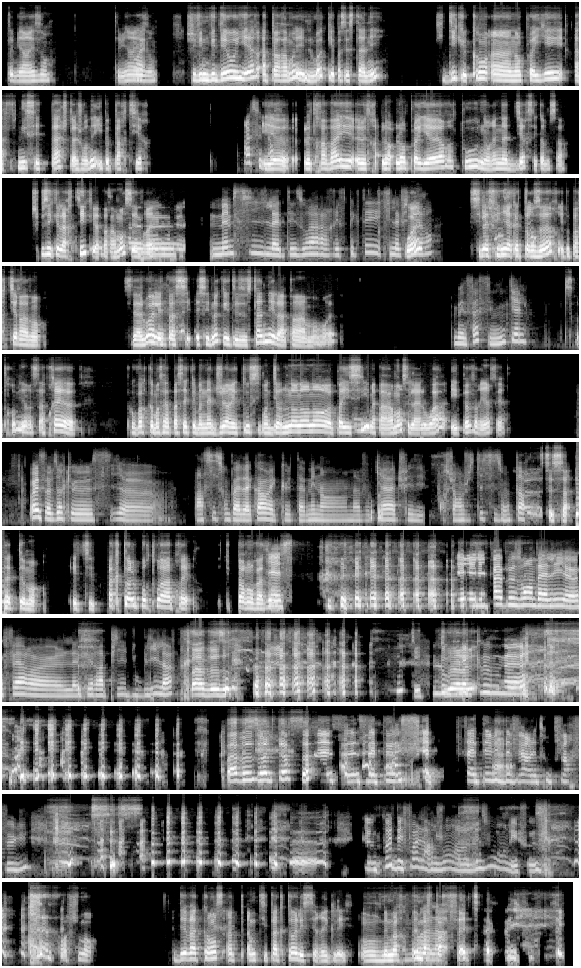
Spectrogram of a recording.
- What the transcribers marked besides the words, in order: static; other background noise; tapping; distorted speech; stressed: "pactole"; in English: "Yes !"; chuckle; laugh; chuckle; laugh; chuckle; giggle; laugh; chuckle; giggle; chuckle; giggle; cough; laugh; chuckle
- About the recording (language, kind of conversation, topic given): French, unstructured, Préféreriez-vous avoir une mémoire parfaite ou pouvoir oublier ce que vous voulez ?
